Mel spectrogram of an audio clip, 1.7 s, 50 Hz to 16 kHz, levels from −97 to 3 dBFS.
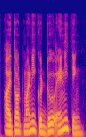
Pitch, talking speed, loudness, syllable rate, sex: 145 Hz, 210 wpm, -16 LUFS, 5.9 syllables/s, male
